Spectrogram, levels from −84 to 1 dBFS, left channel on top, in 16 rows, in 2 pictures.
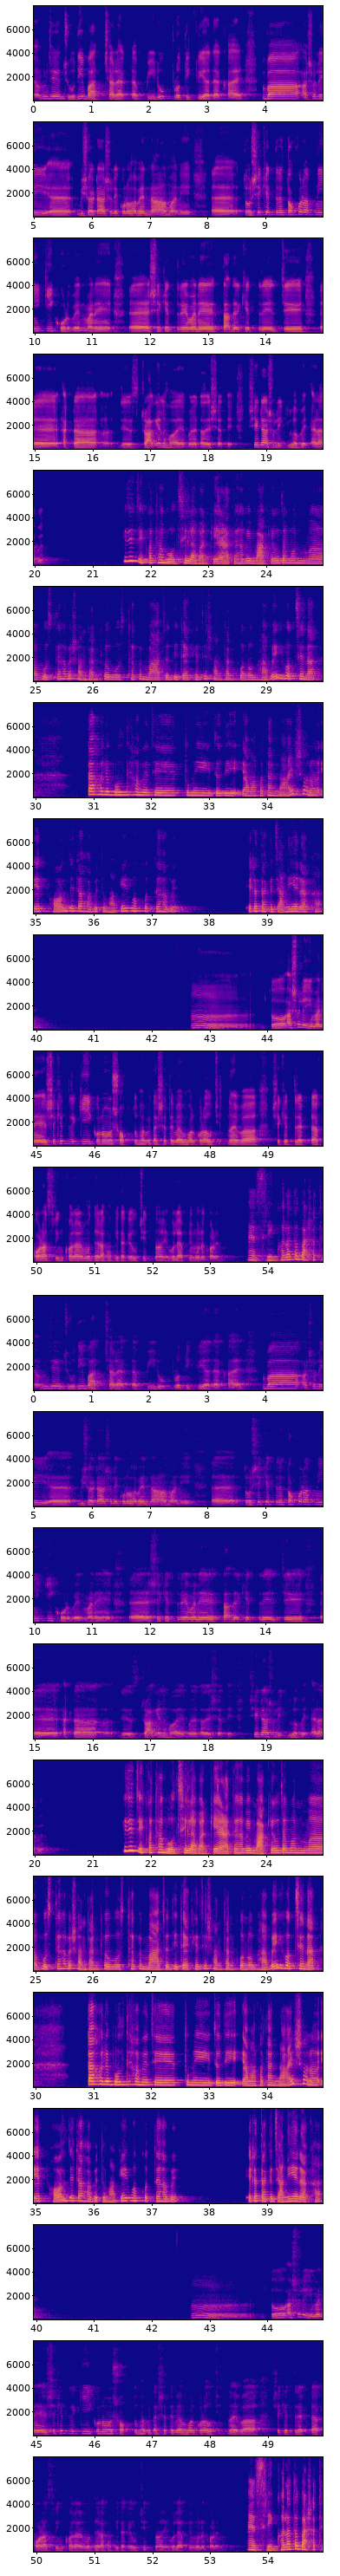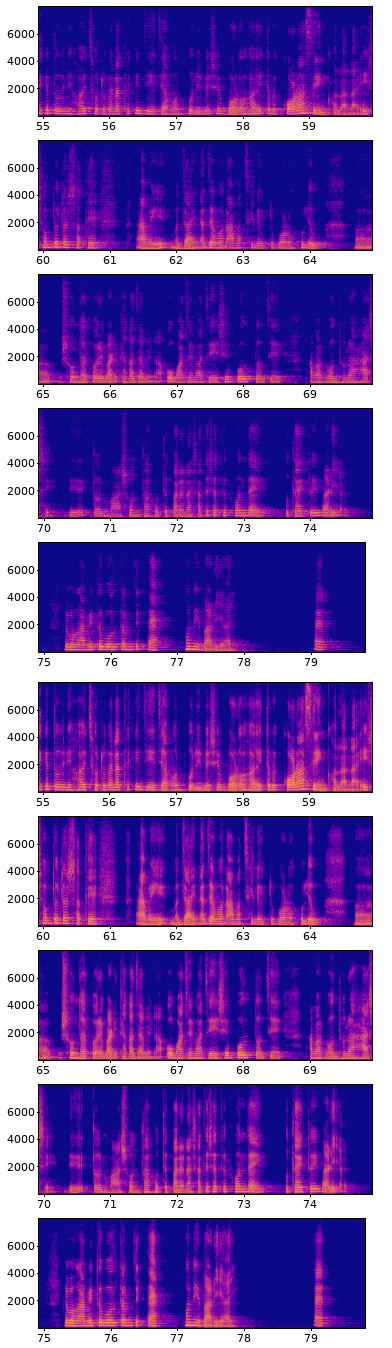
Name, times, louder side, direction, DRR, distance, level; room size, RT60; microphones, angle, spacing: voice 1, 0.0-20.2 42.7-43.7 44.1-53.2, left 3 dB, 75° left, 0.7 m, -35 dB
voice 2, 21.5-30.5 30.9-37.5 38.6-40.0 53.6-61.1 61.4-73.3 73.6-74.5 75.3-76.7 77.1-77.9 79.0-79.2, right 5 dB, 80° right, 0.5 m, -26 dB
15.0 x 5.0 x 9.3 m
head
